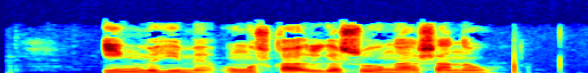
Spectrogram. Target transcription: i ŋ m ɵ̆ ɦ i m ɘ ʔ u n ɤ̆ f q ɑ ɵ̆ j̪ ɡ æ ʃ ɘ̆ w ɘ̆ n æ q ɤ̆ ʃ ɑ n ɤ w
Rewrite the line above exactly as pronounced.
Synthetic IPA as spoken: i ŋ m ɵ̆ ɦ i m ɘ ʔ u ɴ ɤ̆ ʃ q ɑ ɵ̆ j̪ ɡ æ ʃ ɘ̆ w ɘ̆ ŋ æ ɤ̆ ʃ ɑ n ɤ w

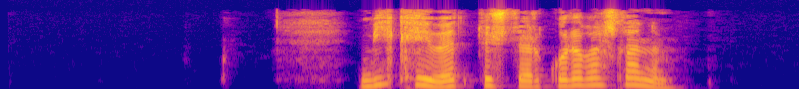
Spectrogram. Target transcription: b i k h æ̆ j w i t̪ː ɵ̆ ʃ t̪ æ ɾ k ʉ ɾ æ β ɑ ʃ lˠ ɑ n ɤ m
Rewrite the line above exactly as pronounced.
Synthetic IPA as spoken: b i k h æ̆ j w æ t̪ː ɵ̆ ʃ t̪ æ ɾ k ʉ ɾ æ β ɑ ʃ lˠ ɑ n ɤ m

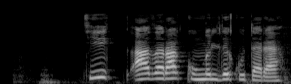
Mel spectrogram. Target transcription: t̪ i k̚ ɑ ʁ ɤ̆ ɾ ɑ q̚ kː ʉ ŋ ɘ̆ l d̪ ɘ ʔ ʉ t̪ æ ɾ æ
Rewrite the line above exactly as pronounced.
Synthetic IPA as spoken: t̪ i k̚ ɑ ð ɤ̆ ɾ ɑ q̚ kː ʉ ŋ ɘ̆ l d̪ ɘ k ʉ t̪ æ ɾ æ

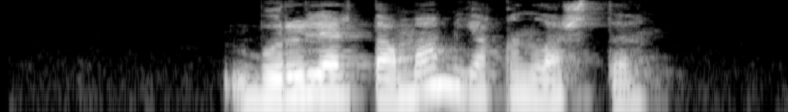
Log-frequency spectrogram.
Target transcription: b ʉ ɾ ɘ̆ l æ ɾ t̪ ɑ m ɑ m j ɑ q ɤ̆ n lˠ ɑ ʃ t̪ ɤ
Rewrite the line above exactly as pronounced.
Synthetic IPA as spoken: b ʉ ɾ ɘ̆ l æ ɾ t̪ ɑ m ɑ m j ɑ q ɤ̆ n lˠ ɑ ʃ t̪ ɤ

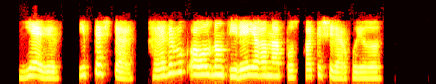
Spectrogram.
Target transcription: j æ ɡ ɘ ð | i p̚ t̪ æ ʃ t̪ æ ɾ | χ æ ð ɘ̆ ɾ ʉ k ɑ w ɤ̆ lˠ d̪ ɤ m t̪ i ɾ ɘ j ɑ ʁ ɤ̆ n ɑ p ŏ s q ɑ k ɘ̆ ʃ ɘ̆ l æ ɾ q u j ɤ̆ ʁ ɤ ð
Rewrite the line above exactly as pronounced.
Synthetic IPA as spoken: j æ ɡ ɘ ð | i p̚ t̪ æ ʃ t̪ æ ɾ | χ æ ð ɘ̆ ɾ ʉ k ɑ w ɤ̆ lˠ d̪ ɤ ɴ t̪ i ɾ ɘ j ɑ ʁ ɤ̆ n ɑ p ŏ s q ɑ k ɘ̆ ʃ ɘ̆ l æ ɾ q u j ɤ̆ ʁ ɤ ð

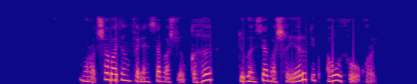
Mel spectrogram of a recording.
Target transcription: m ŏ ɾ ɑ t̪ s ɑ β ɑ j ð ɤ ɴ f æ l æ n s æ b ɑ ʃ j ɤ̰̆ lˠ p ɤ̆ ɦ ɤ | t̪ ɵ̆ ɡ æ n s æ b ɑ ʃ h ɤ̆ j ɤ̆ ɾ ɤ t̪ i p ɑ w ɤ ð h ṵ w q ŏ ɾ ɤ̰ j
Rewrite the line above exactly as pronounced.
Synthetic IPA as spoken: m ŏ ɾ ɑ t̪ ʃ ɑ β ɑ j ð ɤ ɴ f æ l æ n s æ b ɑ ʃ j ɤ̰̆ lˠ q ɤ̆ ɦ ɤ | t̪ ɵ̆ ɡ æ n s æ b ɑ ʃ h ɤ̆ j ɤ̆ ɾ ɤ t̪ i p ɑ w ɤ ð h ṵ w q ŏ ɾ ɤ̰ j

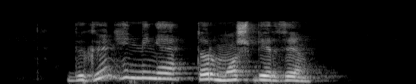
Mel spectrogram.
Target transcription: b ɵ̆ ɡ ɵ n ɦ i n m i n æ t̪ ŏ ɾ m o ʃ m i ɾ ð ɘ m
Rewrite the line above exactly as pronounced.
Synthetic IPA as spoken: b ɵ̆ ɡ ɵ n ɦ i n m i ŋ æ t̪ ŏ ɾ m o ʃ b i ɾ ð ɘ ŋ

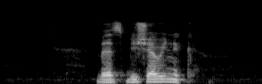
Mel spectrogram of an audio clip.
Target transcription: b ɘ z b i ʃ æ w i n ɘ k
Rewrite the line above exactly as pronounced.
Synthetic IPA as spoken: b ɘ z b i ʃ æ w i n ɘ k

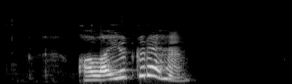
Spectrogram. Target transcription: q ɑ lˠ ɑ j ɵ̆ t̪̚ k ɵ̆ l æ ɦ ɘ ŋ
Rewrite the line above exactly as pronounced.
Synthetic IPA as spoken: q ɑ lˠ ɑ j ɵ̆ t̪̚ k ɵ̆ ɾ æ ɦ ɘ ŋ

